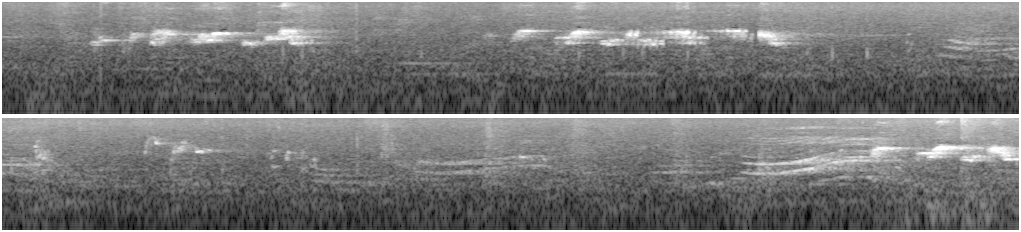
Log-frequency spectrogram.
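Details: Keen singing from a wild-caught red-whiskered bulbul in a cage: fast, jumbled warbled phrases repeated several times, with quieter notes between and a louder phrase at the end.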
